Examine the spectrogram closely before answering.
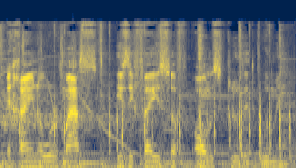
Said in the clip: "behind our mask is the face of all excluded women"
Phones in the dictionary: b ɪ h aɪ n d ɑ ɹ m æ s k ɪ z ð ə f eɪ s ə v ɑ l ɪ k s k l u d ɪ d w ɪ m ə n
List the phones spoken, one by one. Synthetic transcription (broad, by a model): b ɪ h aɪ n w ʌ ɹ m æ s ɪ z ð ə f eɪ s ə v ɑ l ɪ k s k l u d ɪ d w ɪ m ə n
